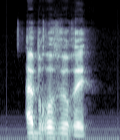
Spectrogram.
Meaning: second-person plural future of abreuver
- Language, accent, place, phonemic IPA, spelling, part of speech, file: French, France, Lyon, /a.bʁœ.vʁe/, abreuverez, verb, LL-Q150 (fra)-abreuverez.wav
